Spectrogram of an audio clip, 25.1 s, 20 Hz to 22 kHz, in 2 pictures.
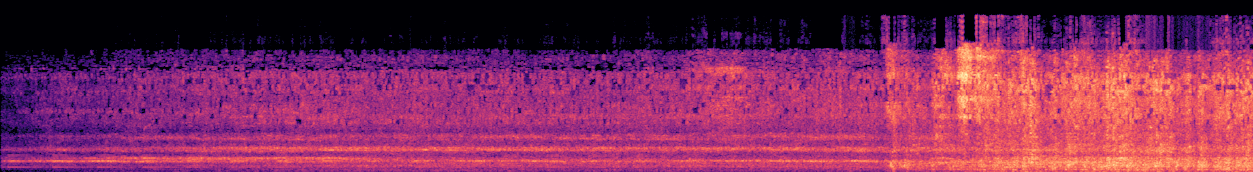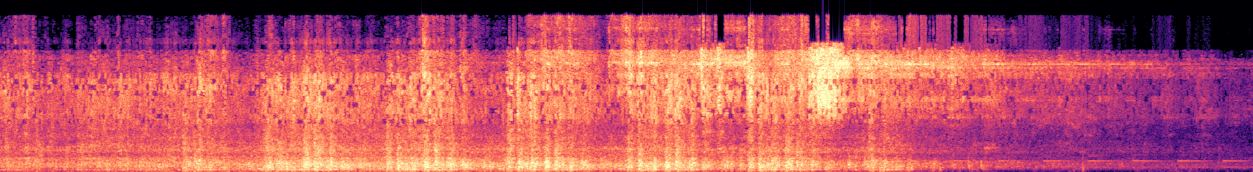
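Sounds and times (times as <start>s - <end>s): train wheels clattering on track: 8.4s - 24.8s.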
